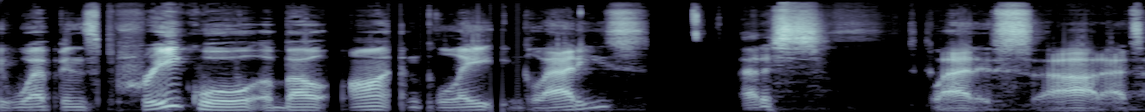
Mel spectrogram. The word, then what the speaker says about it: Gladys: Gladys.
